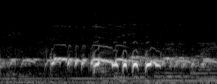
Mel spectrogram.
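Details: Local zebra dove cooing to provoke other doves into answering and to raise their breeding drive; a run of rapid, rolling staccato coos near the same mid pitch, swelling louder in the middle, with a faint steady hum beneath.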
